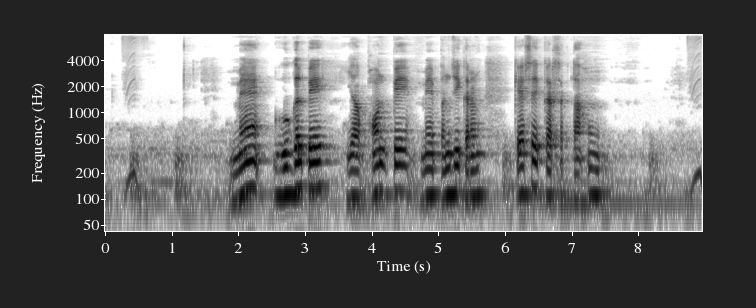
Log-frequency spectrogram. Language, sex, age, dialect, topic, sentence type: Hindi, male, 25-30, Marwari Dhudhari, banking, question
